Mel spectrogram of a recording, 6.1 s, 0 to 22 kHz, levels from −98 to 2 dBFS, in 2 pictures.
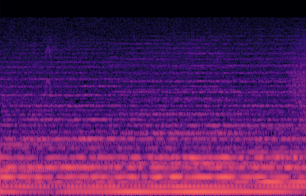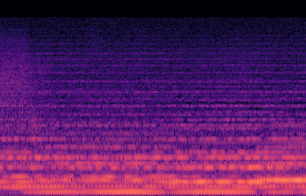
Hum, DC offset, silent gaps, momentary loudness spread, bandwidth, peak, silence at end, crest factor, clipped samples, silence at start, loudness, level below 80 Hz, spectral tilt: none; under 0.1%; none; 6 LU; 11.5 kHz; -20 dBFS; 0 s; 12 dB; under 0.1%; 0 s; -33 LUFS; -60 dBFS; -8 dB/octave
